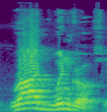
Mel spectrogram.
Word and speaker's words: Rod Wingrove: Fight League, and all-around good guy, my friend Rod Wingrove. That's right. That's how you pronounce it properly?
